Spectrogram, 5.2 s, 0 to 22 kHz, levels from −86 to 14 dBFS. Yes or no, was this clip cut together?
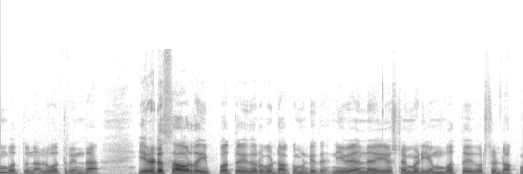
no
